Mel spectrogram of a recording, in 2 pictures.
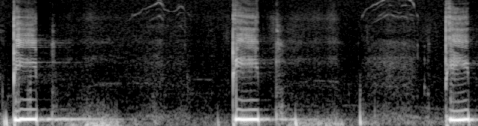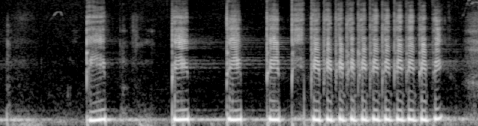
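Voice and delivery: high, loud imitated beeping; metal detector beeps. Preacher imitating a metal detector, high loud beeps. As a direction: beep like a metal detector closing in.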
